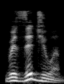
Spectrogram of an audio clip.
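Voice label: "residuum", British English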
